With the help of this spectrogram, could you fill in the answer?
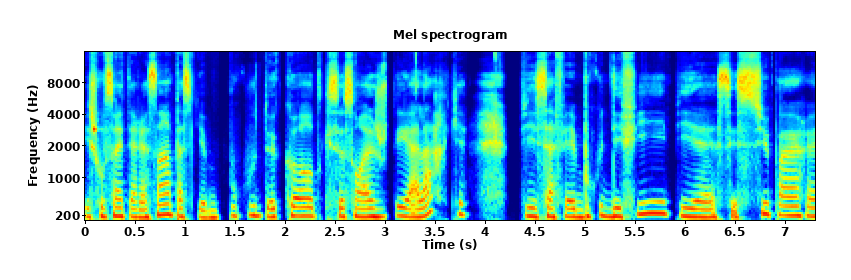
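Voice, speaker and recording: A normal speaking voice from a woman at medium pitch, with fairly even intonation and a moderate pace. The recording is very clean, with a silent background and a dry, close sound with no echo. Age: 20s. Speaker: singer. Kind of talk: casual chat.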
